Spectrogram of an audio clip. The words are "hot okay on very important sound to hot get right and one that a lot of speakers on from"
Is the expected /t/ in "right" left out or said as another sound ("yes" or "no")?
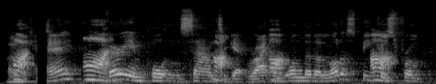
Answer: no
